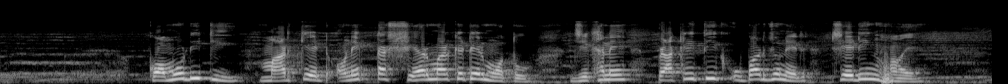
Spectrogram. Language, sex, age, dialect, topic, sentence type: Bengali, male, 18-24, Standard Colloquial, banking, statement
